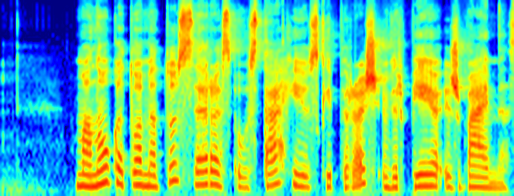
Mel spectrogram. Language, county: Lithuanian, Panevėžys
